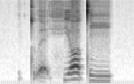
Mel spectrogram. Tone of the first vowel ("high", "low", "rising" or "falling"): falling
